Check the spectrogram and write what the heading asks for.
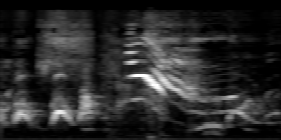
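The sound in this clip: A dog gives a few short, high yips, followed by a longer whimpering whine that falls in pitch. The sounds are moderately loud and heard alone.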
